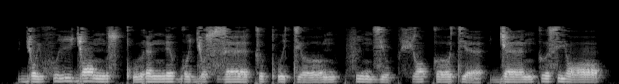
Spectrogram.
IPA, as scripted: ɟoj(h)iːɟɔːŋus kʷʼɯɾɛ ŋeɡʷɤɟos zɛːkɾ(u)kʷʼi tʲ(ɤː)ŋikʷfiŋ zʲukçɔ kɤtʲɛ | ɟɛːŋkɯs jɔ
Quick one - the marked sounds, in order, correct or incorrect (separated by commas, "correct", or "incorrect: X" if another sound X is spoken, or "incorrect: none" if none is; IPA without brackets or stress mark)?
incorrect: xʷ, incorrect: ɯ, correct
